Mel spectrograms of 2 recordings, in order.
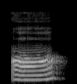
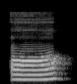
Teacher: Back vowels are the vowels that you pronounce putting your tongue to the back, like ah. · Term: unrounded back vowels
